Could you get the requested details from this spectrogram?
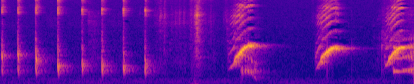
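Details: Natural white-rumped shama sound, unedited, played as a lure to make reluctant birds sing and come into breeding condition. Eight quick repeated chipping notes open, followed by three loud rising whistled slurs.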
